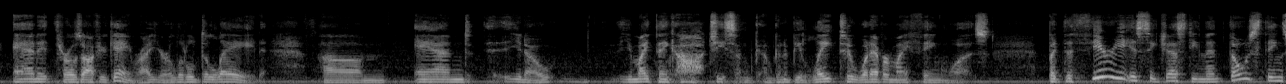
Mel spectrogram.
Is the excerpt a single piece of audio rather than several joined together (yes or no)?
yes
